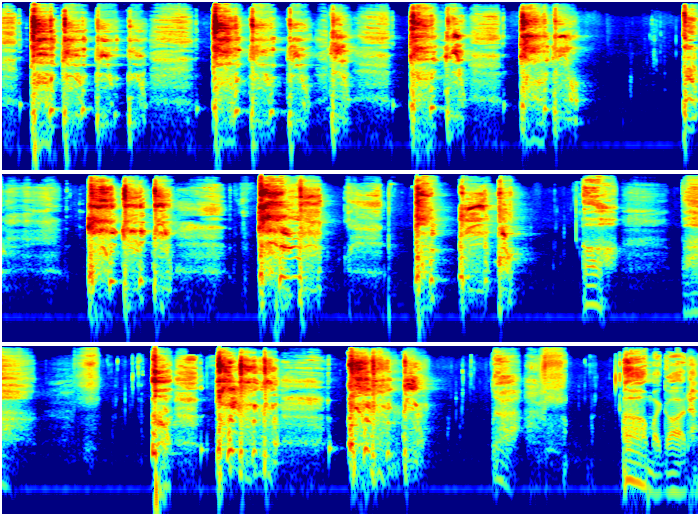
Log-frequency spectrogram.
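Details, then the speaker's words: An adult's prolonged fit of harsh, repeated coughs with brief pauses, attributed to trenbolone use: tren cough. "so you get like Trend cough I mentioned I'm going to show you how bad the trend cough actually is"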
